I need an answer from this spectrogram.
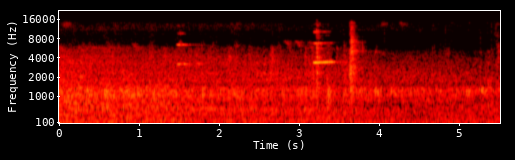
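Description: Caltrain diesel-hauled local train pulling away from the station: a steady low rumble that slowly fades, with a couple of faint clicks about three seconds in.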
